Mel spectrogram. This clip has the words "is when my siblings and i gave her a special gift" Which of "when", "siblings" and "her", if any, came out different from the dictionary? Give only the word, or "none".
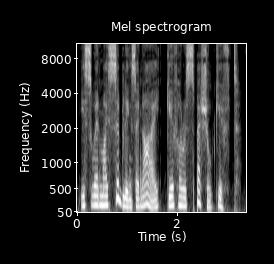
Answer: none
